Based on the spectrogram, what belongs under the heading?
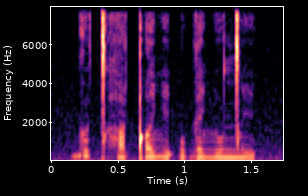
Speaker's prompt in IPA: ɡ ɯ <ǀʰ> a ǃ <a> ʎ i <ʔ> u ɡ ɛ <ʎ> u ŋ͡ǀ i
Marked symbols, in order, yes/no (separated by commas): yes, no, yes, yes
